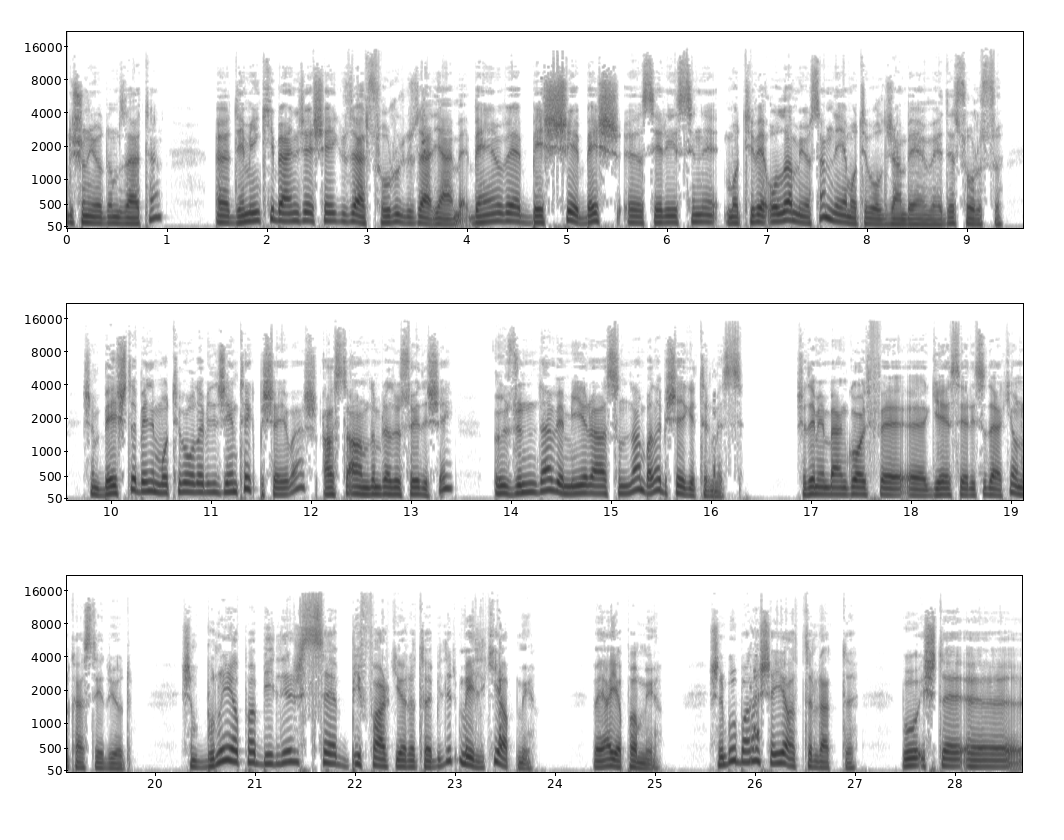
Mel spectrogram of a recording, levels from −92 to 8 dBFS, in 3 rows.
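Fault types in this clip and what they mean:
Corrupt frame decoded: Damaged compressed frames were played as if valid, so energy landed at wrong frequencies. Six chirps or noise bursts break into the speech, near 3.55, 4.77, 16.02, 22.36, 23.44 and 25.95 s. Most are loud; the one at 22.36 s is faint.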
